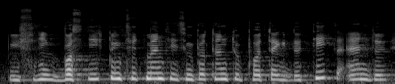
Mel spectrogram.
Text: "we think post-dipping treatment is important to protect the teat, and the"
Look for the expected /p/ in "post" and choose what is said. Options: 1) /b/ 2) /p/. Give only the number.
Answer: 1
